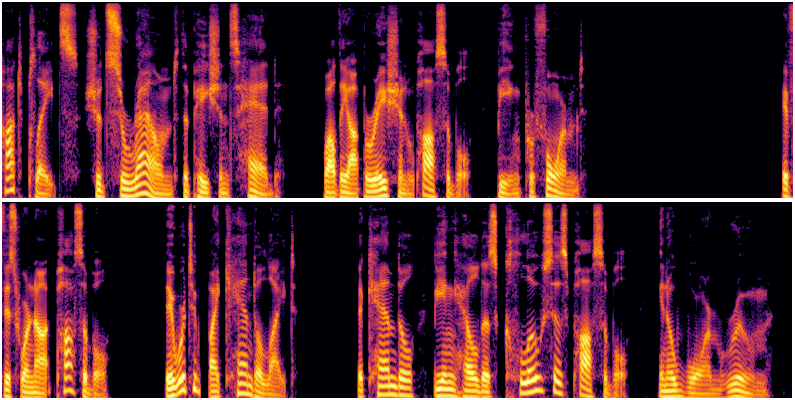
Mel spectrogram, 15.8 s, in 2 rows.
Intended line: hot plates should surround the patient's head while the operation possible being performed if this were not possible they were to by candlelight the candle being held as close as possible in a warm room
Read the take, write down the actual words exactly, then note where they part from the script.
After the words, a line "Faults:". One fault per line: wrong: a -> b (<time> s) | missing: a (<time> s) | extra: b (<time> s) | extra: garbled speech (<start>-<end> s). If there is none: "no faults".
hot plates should surround the patient's head while the operation possible being performed if this were not possible they were to by candlelight the candle being held as close as possible in a warm room
Faults:
no faults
